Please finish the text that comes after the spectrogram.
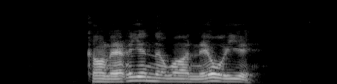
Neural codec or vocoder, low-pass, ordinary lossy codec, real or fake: none; 10.8 kHz; AAC, 64 kbps; real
